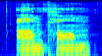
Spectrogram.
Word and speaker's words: AMPM: It's spelled AMPM, Am Palm.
